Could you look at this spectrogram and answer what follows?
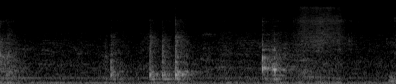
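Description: The lid of a container of washing water, kept for making organic fertilizer, is pressed shut, giving two quiet clusters of clattering knocks and scrapes separated by a short pause.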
